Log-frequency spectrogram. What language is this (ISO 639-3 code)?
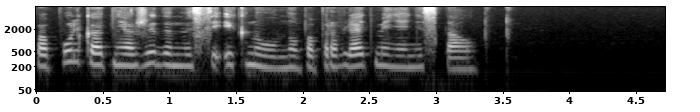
rus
